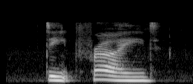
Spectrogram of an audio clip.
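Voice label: English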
